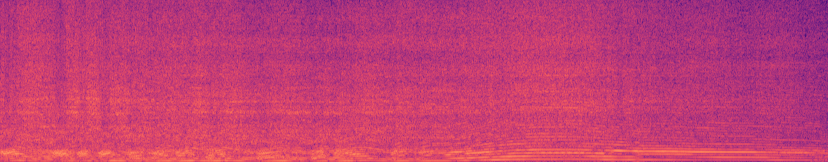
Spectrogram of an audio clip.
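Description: Stihl two-stroke chainsaw cutting into a wooden block. Its engine pitch wavers up and down about twice a second at first, then climbs about halfway through and holds steady at a higher pitch.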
